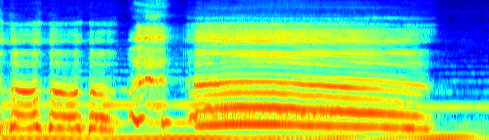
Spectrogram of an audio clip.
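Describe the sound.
A child sobs and wails in grief over his dead koi fish, giving a few short wavering cries and then one long, loud, sustained high-pitched wail with no other sound.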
